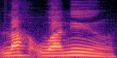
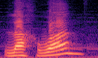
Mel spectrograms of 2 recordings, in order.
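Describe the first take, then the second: First: The word ends with an added 'nil' syllable. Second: The word ends plainly on the nasal 'an'. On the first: The speaker calls it right. "jadi tambah nun baris bawah" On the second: The speaker calls it wrong. "Lahwan tidak boleh"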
